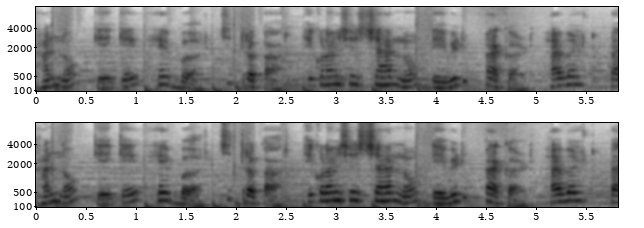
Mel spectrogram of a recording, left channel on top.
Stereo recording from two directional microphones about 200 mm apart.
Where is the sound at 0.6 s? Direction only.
45° right (ahead or behind).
